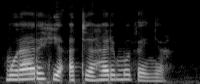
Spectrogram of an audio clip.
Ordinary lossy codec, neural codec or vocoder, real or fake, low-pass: none; codec, 44.1 kHz, 7.8 kbps, DAC; fake; none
